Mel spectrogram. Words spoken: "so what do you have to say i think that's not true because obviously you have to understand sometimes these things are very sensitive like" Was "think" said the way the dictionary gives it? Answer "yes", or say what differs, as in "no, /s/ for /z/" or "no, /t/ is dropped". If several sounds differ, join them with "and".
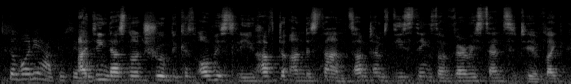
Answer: yes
